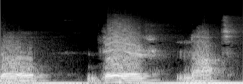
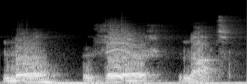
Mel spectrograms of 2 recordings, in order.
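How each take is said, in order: First: They and are are joined into one syllable. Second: They and are are joined into one syllable.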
